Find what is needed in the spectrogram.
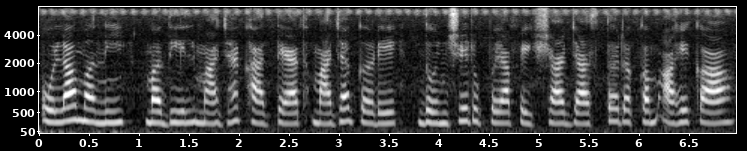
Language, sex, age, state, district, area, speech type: Marathi, female, 30-45, Maharashtra, Nagpur, urban, read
